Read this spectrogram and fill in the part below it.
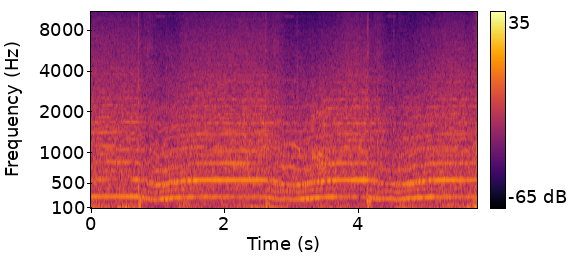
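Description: A high-revving vehicle engine in the GTA 5 video game holds a loud, steady whine at top speed, its pitch dipping and climbing slightly in several waves without letting up.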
